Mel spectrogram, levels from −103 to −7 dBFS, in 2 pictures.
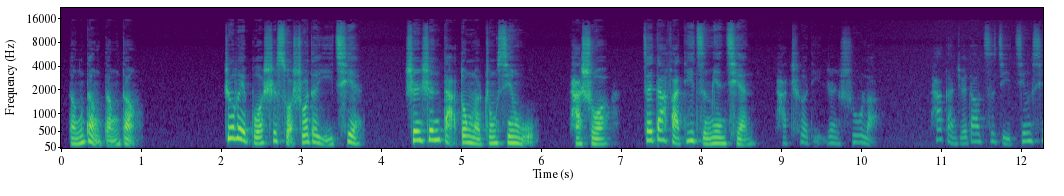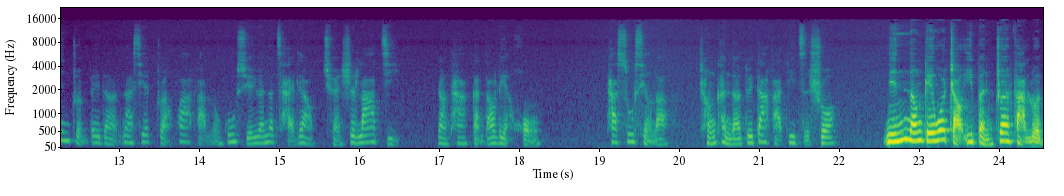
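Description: Speech clip. After the talker moves back from the microphone at around 8.5 s, the level drops by about 17 dB. An automatic gain rising fault follows: the gain climbs about 11 dB from 9.55 to 23.82 s, lifting voice and room noise together. Near 22 s the talker moves again. From 22.47 to 24.28 s an automatic gain falling fault pulls the gain down about 4 dB, so voice and background sink together.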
